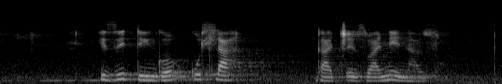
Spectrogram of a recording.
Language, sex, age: Zulu, female, 20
